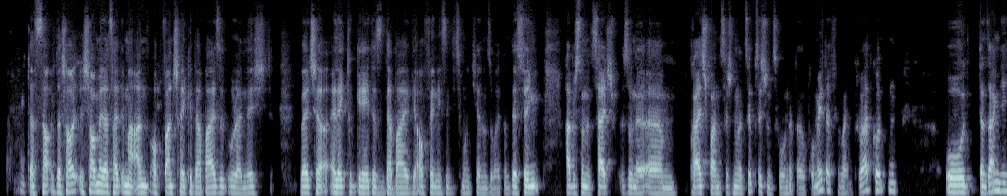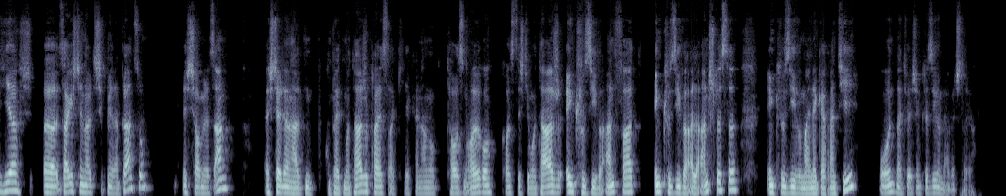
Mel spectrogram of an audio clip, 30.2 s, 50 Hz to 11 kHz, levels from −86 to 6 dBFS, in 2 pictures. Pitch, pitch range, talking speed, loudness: 110 Hz, 100-120 Hz, 195 wpm, -19 LUFS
